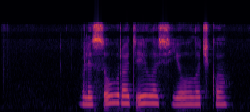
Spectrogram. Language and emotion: Russian, sad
